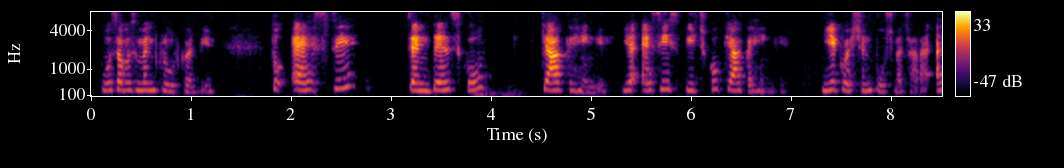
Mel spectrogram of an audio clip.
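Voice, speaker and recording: Her voice sits high, with a bright, forceful tone, as this woman teacher works through an exam-prep lecture blending Hindi and English. She is patient, going step by step and repeating examples.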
